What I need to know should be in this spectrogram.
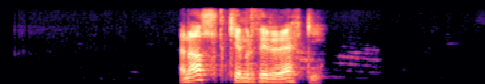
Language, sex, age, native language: Icelandic, male, 40-49, Icelandic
